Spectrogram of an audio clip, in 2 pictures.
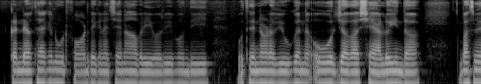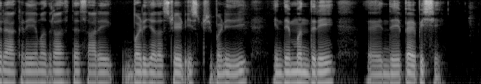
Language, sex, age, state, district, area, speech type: Dogri, male, 18-30, Jammu and Kashmir, Samba, urban, spontaneous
